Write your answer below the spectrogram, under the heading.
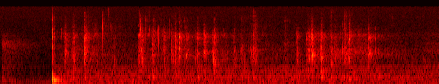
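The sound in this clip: Someone types a letter on a computer keyboard: after a brief quiet, a rapid run of many crisp key clicks, uneven in rhythm, continues steadily to the end.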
